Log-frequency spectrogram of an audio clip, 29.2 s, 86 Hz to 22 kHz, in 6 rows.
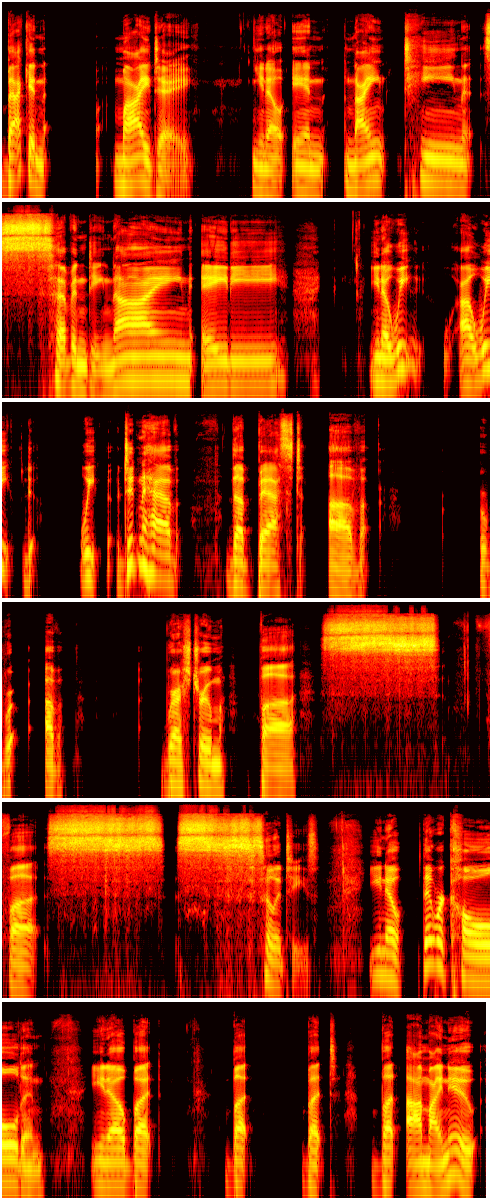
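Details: Adult male podcaster who stutters, with about 20 years of speech therapy in school, college and the US Air Force: stuttering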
